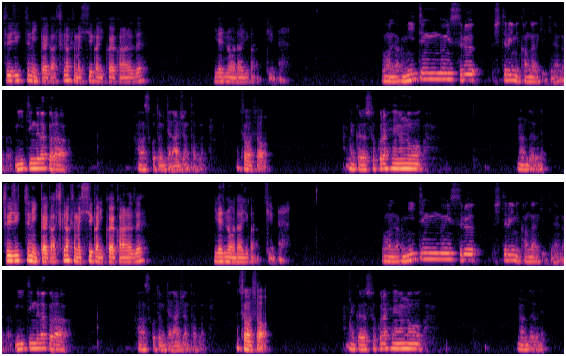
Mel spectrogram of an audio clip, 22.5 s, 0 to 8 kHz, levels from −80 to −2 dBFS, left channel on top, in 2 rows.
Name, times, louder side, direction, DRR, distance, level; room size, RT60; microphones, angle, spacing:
voice 1, 0.0-2.8 4.2-5.7 15.9-16.5, right 6 dB, 85° right, 0.3 m, -25 dB
voice 2, 7.6-9.5 9.8-12.5 13.9-15.2 18.1-19.8 21.5-22.0, left 1 dB, 35° left, 0.8 m, -27 dB
2.9 x 2.6 x 2.6 m
head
